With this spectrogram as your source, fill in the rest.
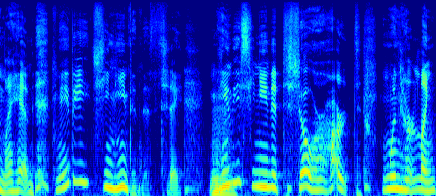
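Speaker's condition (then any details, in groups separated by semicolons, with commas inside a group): Cerebral palsy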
